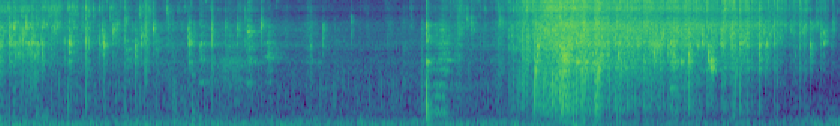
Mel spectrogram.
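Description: Dried red chillies and bay leaves dropped into hot oil in a wok, a quiet crackle that bursts into a loud, steady sizzle partway through and carries on to the end.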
